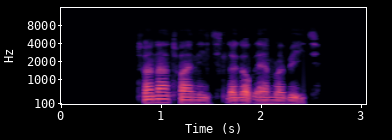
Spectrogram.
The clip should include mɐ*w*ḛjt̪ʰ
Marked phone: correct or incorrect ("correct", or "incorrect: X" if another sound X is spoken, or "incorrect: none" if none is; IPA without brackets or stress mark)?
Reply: incorrect: b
